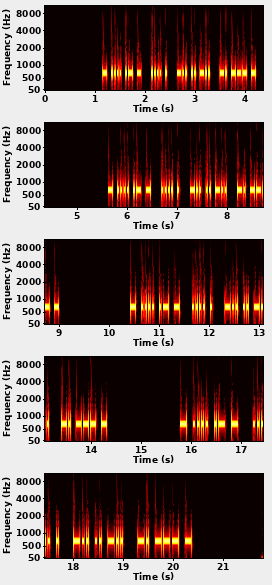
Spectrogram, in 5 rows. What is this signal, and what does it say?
Morse code, heard as a keyed tone, about 33 wpm, 700 Hz. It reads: THAT HE DID NOT THAT HE DID NOT THAT HE DID NOT THAT HE DID NOT
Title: Speed-Racing - Sets of 4 Words 28wpm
